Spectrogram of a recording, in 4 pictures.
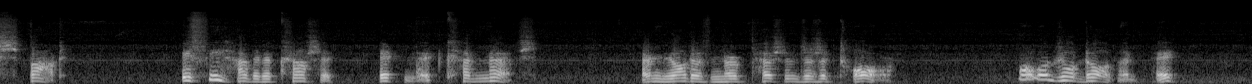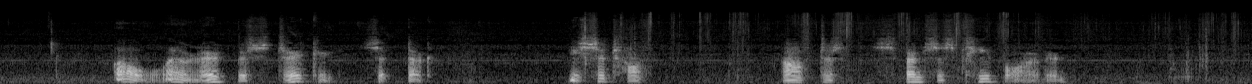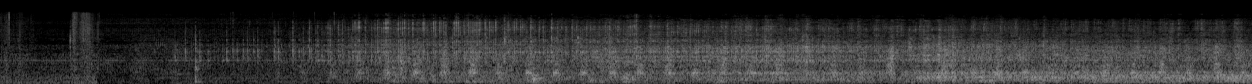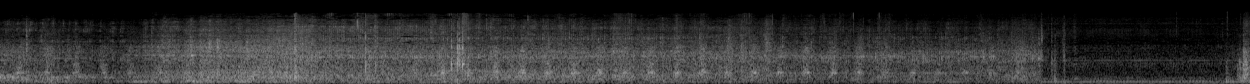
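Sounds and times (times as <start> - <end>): model train whirring and rattling: 18.2 - 48.2.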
